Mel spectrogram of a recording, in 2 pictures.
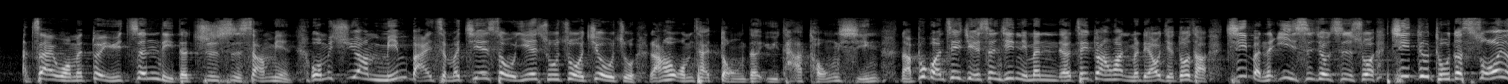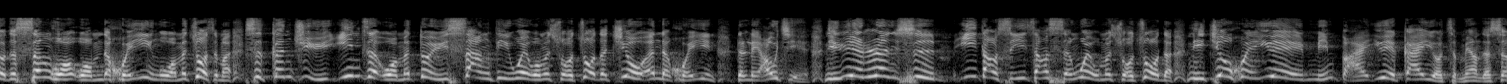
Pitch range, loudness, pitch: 205-310 Hz, -19 LUFS, 245 Hz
